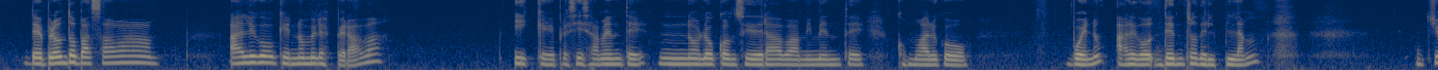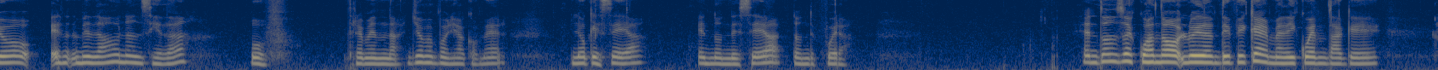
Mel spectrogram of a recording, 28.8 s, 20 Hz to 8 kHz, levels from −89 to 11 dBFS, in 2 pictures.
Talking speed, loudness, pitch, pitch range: 110 wpm, -32 LUFS, 210 Hz, 190-235 Hz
